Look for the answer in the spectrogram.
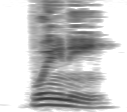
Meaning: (adjective) Minuscule; tiny; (noun) 1. A wiener, a hot dog 2. A penis
- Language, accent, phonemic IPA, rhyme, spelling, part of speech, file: English, Australia, /ˈwiːni/, -iːni, weeny, adjective / noun, En-au-weeny.ogg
